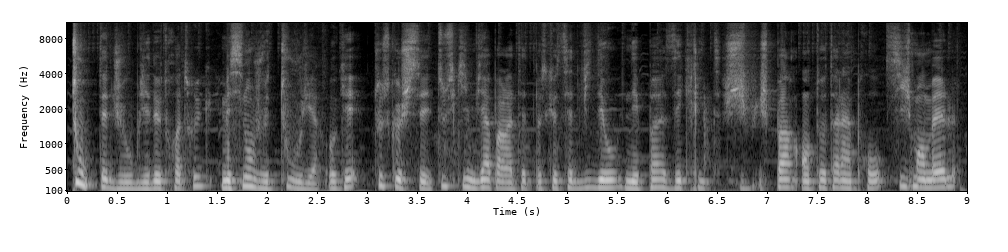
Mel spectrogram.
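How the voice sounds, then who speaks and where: Brief: young male vlogger, loose improvised chat, lots of ums, voice on the high side. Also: steady tone, fairly quick, few pauses, darkish tone. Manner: chatty, improvised, many fillers. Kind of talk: unscripted casual vlog talk.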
